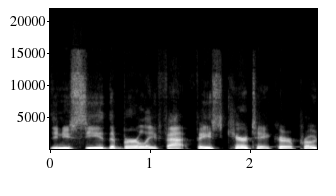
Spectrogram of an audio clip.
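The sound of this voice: An unforced reading voice carries the clip.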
